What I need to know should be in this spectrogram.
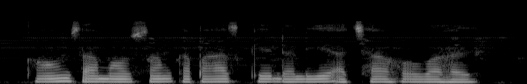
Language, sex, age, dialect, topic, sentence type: Magahi, male, 60-100, Central/Standard, agriculture, question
